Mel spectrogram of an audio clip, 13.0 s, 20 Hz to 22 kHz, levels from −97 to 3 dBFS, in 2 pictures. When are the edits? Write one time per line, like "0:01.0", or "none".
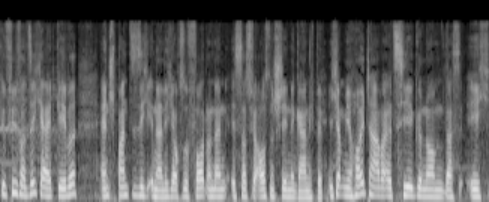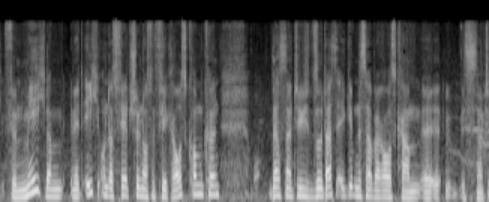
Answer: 0:04.3
0:07.1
